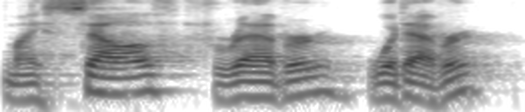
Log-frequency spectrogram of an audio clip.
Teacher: the second element of this compound is the one stressed in this case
